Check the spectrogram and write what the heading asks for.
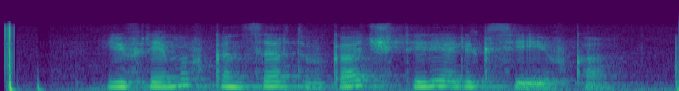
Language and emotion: Russian, neutral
